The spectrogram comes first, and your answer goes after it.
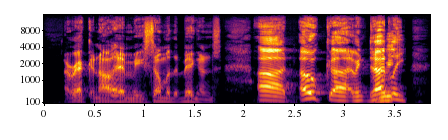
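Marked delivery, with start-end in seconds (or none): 0.2-1.8 creaky, rough, raspy character voice from the throat. Quoting a restaurant scene from the movie Sling Blade: Sling Blade impression. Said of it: "where they filmed the movie Sling Blade".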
